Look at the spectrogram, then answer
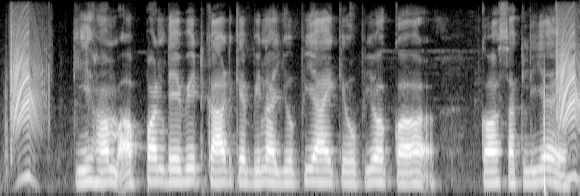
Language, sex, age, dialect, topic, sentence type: Maithili, male, 18-24, Southern/Standard, banking, question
